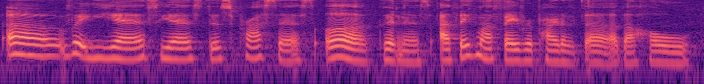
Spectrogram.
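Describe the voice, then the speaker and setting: A young woman in her twenties, hoarse from a cold, chatting casually through a hair tutorial and calling her viewers ladies and honey. She is recorded in a small bedroom on the camera's own mic. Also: on the low side, fairly even intonation, slow, warm tone. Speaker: beauty vlogger. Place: small bedroom at home, indoors. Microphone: camera mic, seated close in front.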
